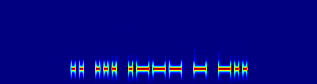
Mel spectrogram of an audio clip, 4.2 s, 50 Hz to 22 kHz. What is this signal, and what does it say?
Morse code, heard as a keyed tone, about 22 wpm, 700 Hz. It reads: ISJTD
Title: Five Challenging Letter-Number Combinations 22wpm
